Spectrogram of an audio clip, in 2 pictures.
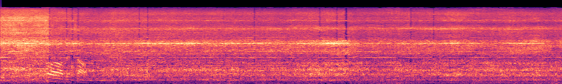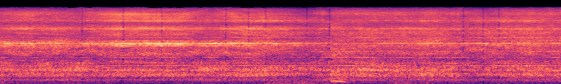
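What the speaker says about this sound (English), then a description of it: "Gotta get the Milwaukee blower." A Milwaukee leaf blower runs continuously and loudly up close during outdoor lawn care, a steady roaring whoosh with no breaks.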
